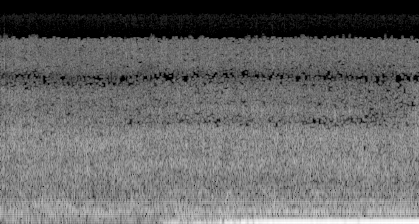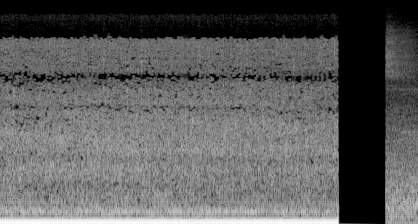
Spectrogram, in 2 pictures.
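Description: Fountain jet splashing steadily into a tiled pool. A loud, steady low rumble builds in from about three seconds in and then dominates. The sound cuts off abruptly shortly before the end.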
